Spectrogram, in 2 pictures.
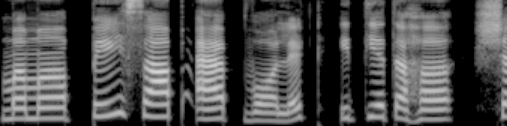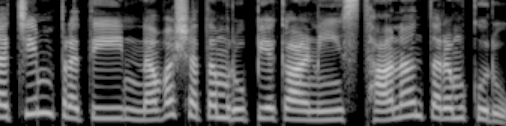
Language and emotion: Sanskrit, neutral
